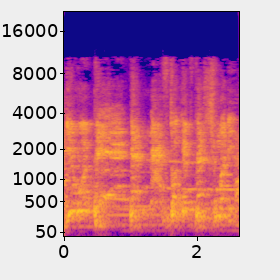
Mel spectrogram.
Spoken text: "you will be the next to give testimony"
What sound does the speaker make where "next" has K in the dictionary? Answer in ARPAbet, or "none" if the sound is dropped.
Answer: none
